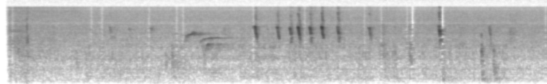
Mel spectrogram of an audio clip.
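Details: Adult Brown-headed Honeyeater at Explore the Mallee, Victoria, giving a quick string of high, sharp chipping notes, with one thin downslurred whistle, over a steady background hiss.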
